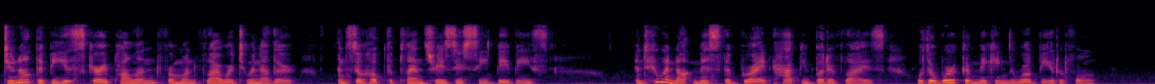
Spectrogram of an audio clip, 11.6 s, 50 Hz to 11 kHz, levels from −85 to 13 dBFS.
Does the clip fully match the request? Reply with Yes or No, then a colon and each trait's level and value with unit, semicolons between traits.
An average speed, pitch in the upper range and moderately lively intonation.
Yes: average, 190 wpm; high, 225 Hz; average, 3.2 semitones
